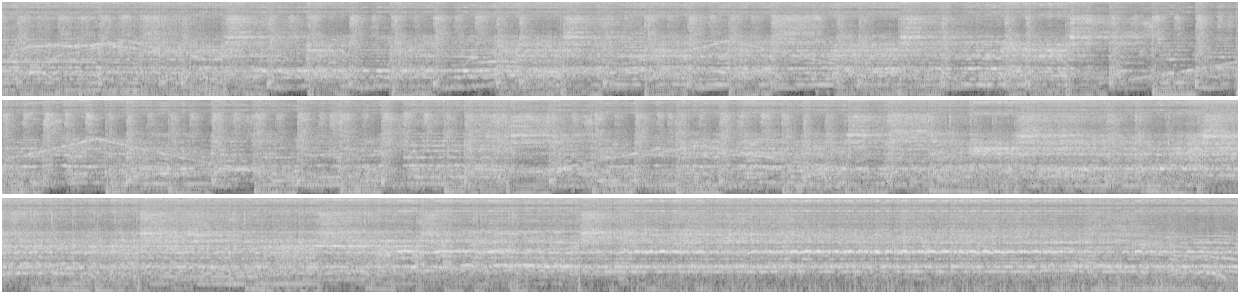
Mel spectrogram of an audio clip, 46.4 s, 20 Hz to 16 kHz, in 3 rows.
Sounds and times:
Inside, large room or hall: 0:00.0 - 0:46.3
Music: 0:00.0 - 0:46.3
Shout: 0:24.1 - 0:46.3.

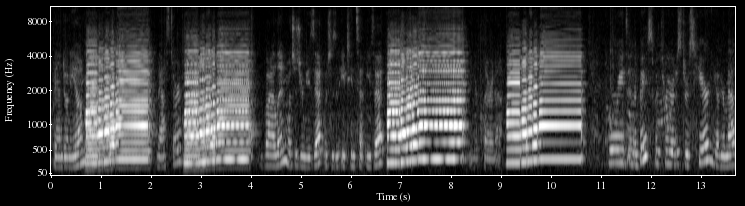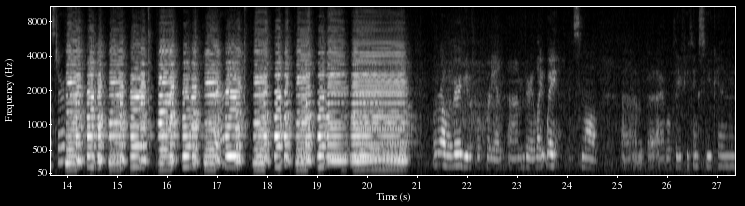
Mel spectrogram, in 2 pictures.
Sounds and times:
Speech: 0:00.0 - 0:00.7, 0:02.1 - 0:02.7, 0:04.2 - 0:06.7, 0:08.3 - 0:09.1, 0:11.1 - 0:14.0, 0:21.3 - 0:27.3
Music: 0:00.7 - 0:04.1, 0:06.7 - 0:08.4, 0:09.1 - 0:10.7, 0:14.0 - 0:21.0.

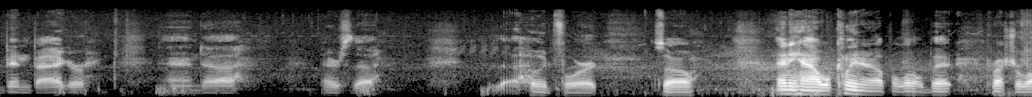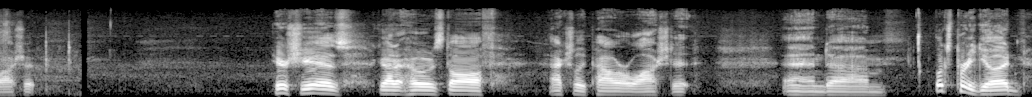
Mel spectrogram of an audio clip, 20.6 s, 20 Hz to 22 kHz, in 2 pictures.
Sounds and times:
Speech: 0:00.0 - 0:01.0, 0:01.6 - 0:02.5, 0:03.2 - 0:03.9, 0:04.8 - 0:06.0, 0:06.6 - 0:07.0, 0:07.8 - 0:10.7, 0:13.1 - 0:17.3, 0:18.2 - 0:20.6.

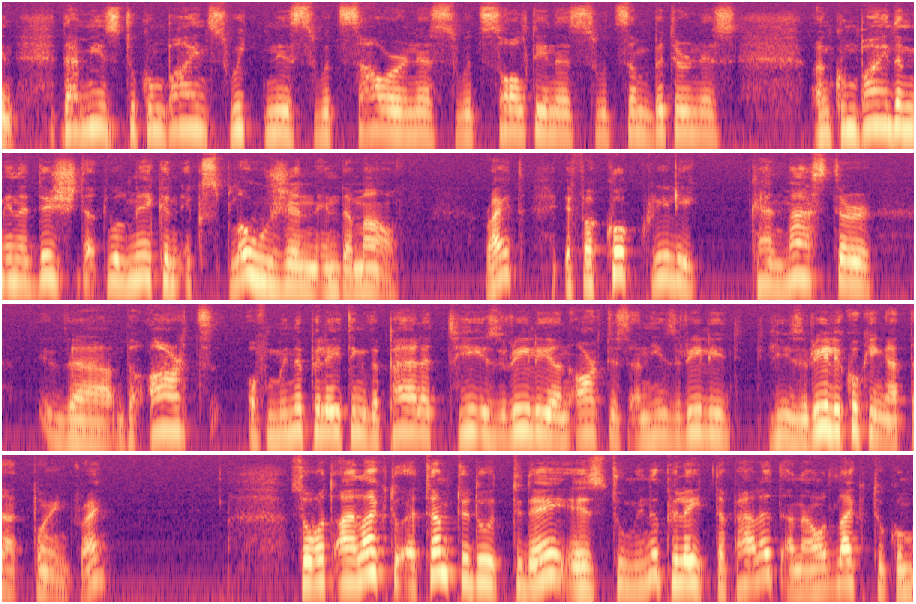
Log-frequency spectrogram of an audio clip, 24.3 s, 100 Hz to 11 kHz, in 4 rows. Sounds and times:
Speech: 0:00.0 - 0:19.0, 0:20.2 - 0:24.3.

